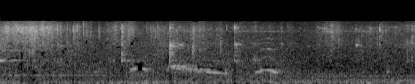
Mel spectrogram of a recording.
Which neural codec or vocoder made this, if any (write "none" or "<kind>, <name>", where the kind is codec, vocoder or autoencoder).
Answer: none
